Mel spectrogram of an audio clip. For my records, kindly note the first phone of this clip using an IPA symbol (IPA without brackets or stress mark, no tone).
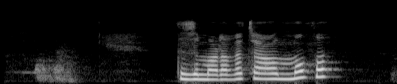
θ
